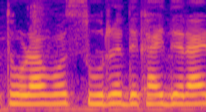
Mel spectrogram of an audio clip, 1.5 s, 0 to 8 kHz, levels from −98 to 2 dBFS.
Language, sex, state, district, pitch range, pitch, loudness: Hindi, female, Jharkhand, Sahebganj, 240-245 Hz, 240 Hz, -22 LUFS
